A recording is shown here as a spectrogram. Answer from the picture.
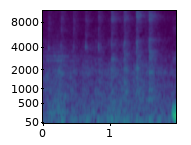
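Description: Marker writing on a whiteboard: a quick, irregular run of short scratchy strokes over a low steady hum.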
